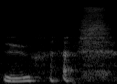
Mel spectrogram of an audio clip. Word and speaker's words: OOO: called object oriented ontology often abbreviated as ooo some people pronounce it ooh um but yeah so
